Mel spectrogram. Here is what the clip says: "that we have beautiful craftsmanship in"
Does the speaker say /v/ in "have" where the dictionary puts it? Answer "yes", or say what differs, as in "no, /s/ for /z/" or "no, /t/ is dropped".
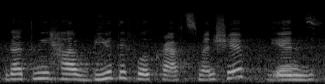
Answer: yes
